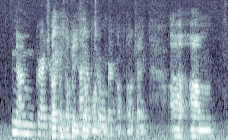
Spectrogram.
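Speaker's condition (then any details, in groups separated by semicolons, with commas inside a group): No condition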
